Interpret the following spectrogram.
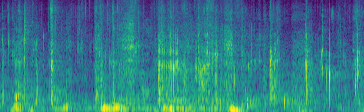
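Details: Pit bull chewing raw chicken, duck and cauliflower at lunchtime. Irregular crunches and heavy low thuds of bites, with softer wet smacking between them.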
